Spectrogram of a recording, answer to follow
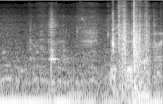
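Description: Handling noise of a wooden long-neck bağlama being turned over in the hands: a faint knock a little under a second in and a few rubs and clicks near the end, over a steady low hum.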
